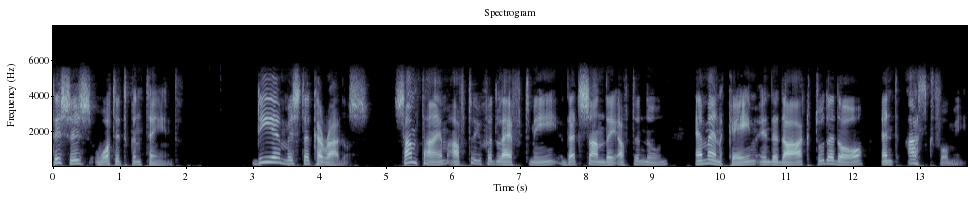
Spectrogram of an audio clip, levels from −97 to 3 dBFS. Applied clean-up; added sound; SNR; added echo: none; none; none; none.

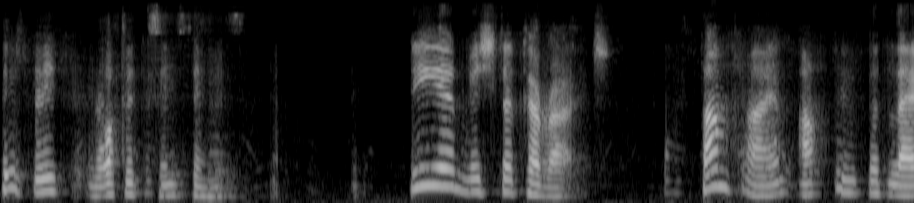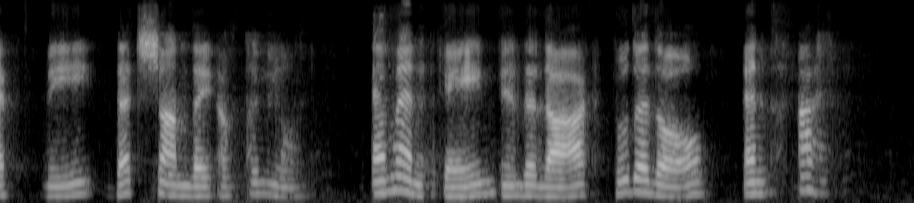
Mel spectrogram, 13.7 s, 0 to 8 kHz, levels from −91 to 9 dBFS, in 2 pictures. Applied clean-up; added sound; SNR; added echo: neural mask model DeepFilterNet 3.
